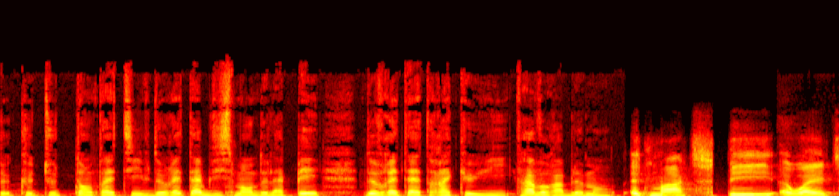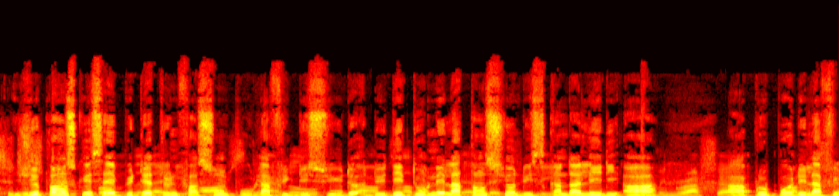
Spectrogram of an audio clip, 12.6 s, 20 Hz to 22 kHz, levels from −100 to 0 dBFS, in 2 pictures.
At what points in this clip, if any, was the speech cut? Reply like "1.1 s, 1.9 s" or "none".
4.7 s

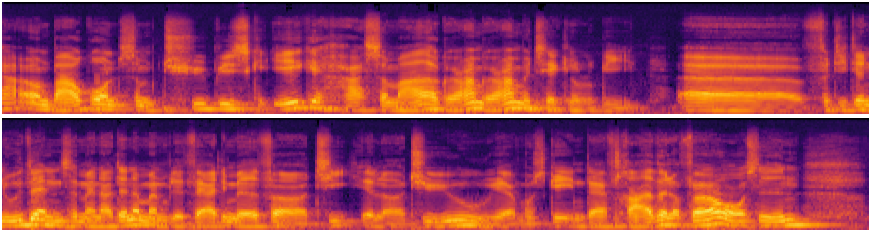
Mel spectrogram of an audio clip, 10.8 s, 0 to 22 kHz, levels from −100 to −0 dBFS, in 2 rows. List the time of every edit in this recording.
3.0 s, 4.0 s, 6.1 s, 6.4 s, 9.2 s

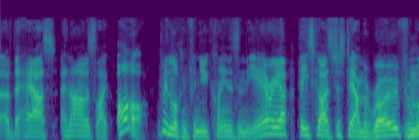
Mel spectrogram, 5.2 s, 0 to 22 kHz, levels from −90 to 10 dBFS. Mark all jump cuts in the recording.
1.9 s, 3.7 s

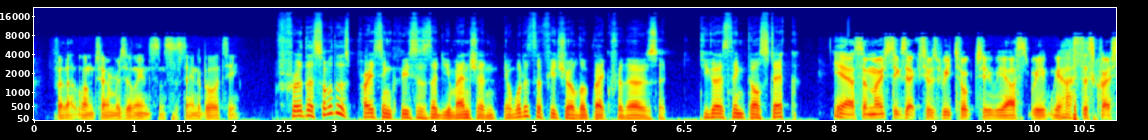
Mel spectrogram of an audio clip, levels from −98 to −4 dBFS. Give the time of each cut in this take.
none

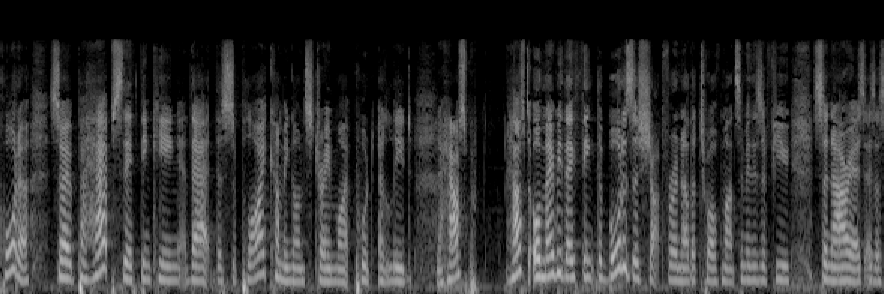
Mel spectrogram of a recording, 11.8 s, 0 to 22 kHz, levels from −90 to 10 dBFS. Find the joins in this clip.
5.8 s, 7.0 s, 7.9 s

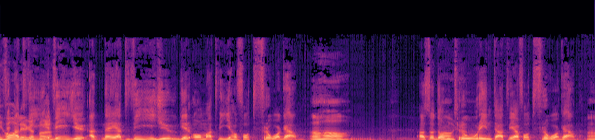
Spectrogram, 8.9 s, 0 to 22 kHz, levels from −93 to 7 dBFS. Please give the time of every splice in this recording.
none

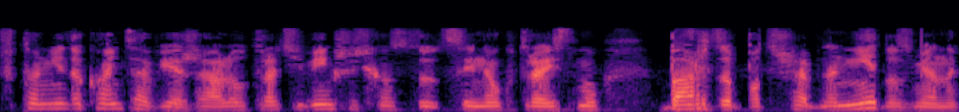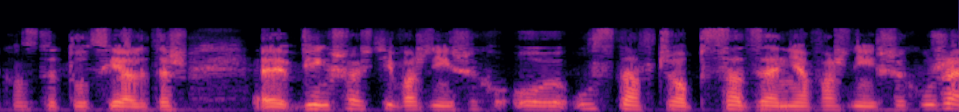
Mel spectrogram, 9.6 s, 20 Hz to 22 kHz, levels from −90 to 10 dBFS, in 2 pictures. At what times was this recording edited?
4.4 s

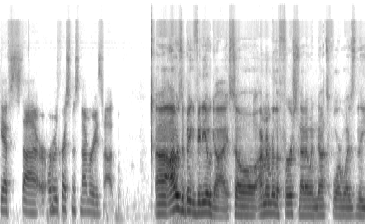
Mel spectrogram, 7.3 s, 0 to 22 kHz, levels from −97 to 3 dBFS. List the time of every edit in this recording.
1.1 s, 2.0 s, 3.6 s, 4.2 s, 6.0 s

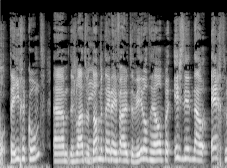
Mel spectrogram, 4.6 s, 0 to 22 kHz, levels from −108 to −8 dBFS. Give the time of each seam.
1.0 s

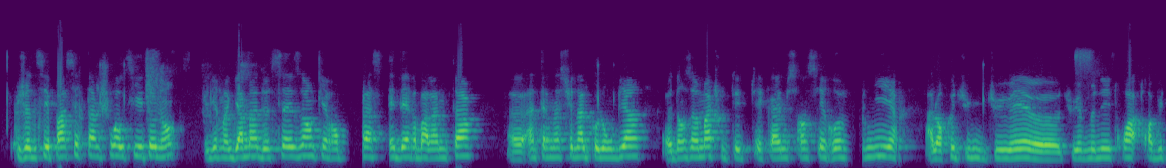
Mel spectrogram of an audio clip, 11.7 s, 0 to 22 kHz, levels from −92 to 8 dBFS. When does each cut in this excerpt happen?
none

